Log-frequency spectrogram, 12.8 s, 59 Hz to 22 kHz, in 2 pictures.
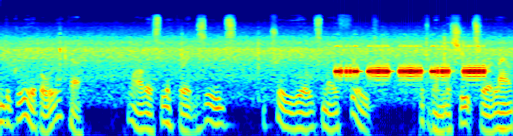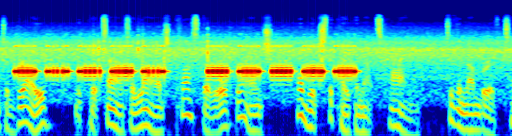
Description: Hellschreiber (Feld-Hell, 122.5 baud), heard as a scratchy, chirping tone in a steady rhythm, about 980 Hz, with static crashes and speech in English. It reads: WQZK3 DMFGH 8D8QD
